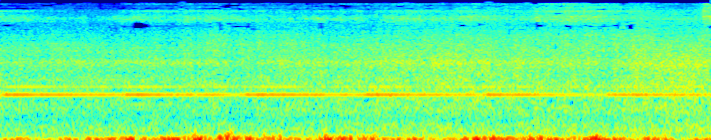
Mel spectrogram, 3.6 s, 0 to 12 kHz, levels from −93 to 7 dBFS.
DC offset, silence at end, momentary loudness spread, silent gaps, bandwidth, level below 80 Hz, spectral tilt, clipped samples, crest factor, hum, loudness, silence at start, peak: under 0.1%; 0 s; 3 LU; none; 11.5 kHz; -16 dBFS; -3.5 dB/octave; under 0.1%; 14 dB; none; -19 LUFS; 0 s; 0 dBFS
